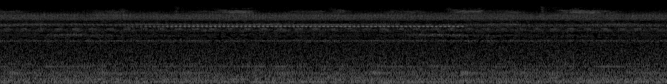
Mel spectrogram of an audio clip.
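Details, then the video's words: Crickets on a summer night, countryside insect chorus: a steady, shimmering high drone of layered tones with no distinct pauses, constant in loudness throughout. "여름밤 잔잔한 풀벌레소리"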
